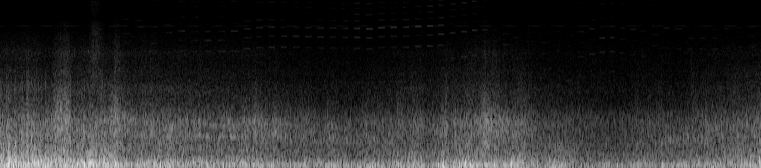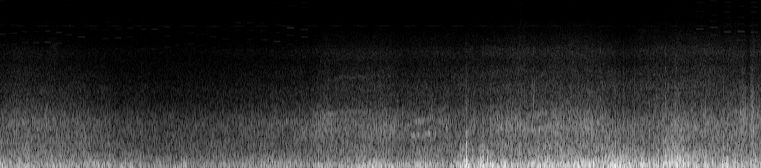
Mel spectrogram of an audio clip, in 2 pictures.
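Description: Wind rushing over a camera microphone during paraglider flight: a steady low rumble that eases in the middle and swells again in the last few seconds.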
